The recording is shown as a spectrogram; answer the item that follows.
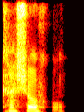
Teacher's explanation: in most Brazilian dialects, the guttural R at the beginning is not as rough. It can sound like h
